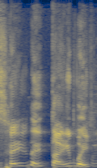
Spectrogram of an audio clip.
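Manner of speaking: playful Bajan impression with a laugh; mock Bajan accent. Shown as a demonstration. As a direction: demonstrate a Bajan accent, high and amused. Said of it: "Do it like that".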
